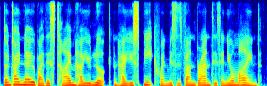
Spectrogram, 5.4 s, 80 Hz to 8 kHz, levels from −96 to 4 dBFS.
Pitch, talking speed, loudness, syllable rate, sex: 200 Hz, 235 wpm, -16 LUFS, 4.2 syllables/s, female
